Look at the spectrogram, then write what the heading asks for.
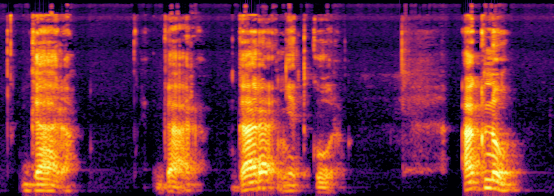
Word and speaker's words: окно: Окно. Окно в начале слова это О нет ударений. Мы читаем как А. И в конце слова О ударение, мы читаем О. И вот это окно, нет окно. Вот мы читаем окно, в языке французский это фенêtre.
